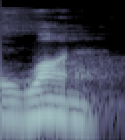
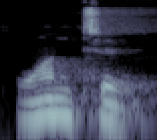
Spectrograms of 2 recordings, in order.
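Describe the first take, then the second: First: The words blend into one reduced form. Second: Both words are said fully and separately.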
